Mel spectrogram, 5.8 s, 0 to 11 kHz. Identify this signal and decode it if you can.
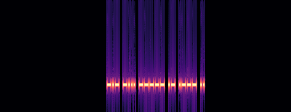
Morse code, heard as a keyed tone, about 46 wpm, 700 Hz. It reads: KB0AJI
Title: USA Call Signs - 6 Characters - 45wpm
